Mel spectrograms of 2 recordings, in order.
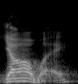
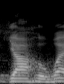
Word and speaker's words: Yahweh: Because I used to pronounce the name Yahweh. But I knew it wasn't just straight Yahweh. It was Yahweh. You had those 3 syllables in there.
